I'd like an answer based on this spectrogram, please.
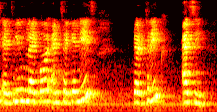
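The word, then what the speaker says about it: terephthalic acid: First is ethylene glycol and second is टेरिथेलिक एसिड। टी से pronunciation करेंगे, इसमें पी का प्रोनाउंसिएशन हम लोग नहीं करेंगे। ठीक है, इतना क्लियर हुआ।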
